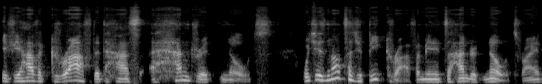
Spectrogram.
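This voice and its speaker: A somewhat breathy, fairly high male voice at a fairly quick pace, very wide pitch swings, and a dry, close sound with no echo. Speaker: meetup presenter learning quantum computing. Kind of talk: informal technical walkthrough with live audience. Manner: fast; hesitant, many fillers.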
